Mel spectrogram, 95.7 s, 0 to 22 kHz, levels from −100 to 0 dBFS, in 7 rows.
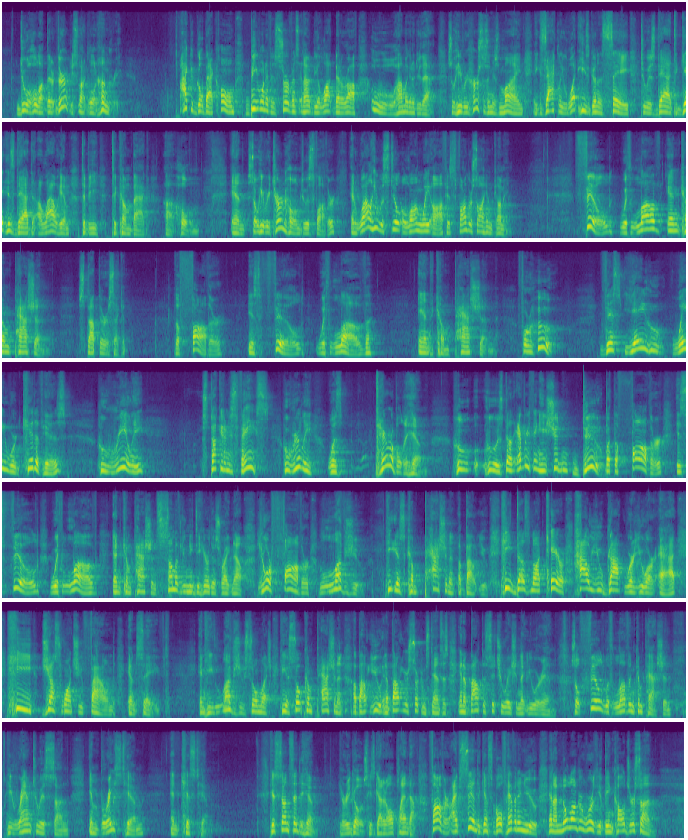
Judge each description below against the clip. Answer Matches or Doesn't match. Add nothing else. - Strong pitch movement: Matches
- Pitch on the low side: Doesn't match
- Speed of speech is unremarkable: Matches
